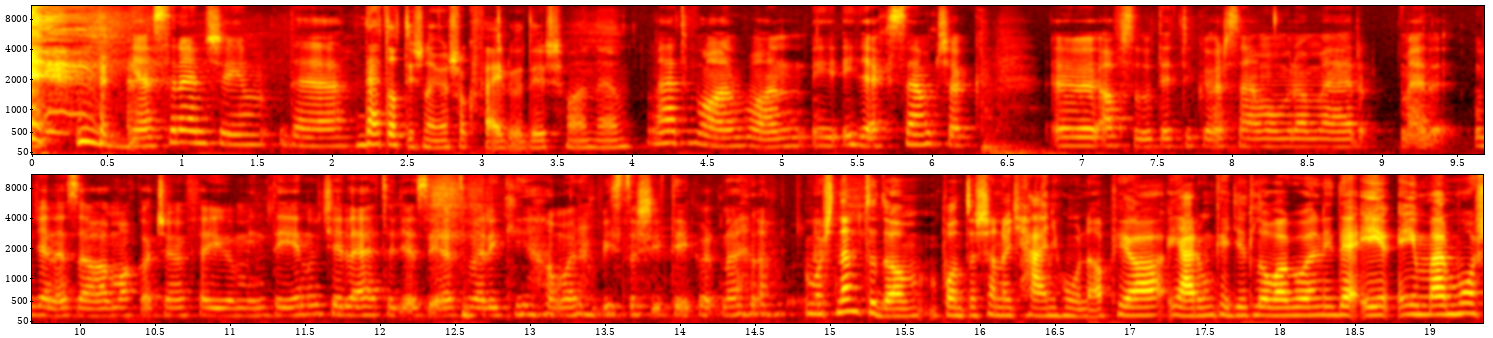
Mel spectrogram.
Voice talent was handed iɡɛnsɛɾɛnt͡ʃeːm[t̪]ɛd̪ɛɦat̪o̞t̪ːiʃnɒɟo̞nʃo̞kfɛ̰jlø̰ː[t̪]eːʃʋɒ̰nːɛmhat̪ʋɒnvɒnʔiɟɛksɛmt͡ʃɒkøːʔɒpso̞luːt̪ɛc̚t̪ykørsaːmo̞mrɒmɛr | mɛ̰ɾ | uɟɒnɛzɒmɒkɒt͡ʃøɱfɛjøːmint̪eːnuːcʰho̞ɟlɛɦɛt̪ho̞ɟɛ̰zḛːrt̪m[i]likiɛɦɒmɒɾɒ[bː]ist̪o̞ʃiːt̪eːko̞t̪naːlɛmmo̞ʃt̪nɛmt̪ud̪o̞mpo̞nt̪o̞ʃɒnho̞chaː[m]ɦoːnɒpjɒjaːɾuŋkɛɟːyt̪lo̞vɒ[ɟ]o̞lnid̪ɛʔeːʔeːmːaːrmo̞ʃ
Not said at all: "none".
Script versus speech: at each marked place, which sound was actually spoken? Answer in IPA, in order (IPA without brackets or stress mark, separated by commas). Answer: d̪, d̪, ɛ, b, ɲ, ɡ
